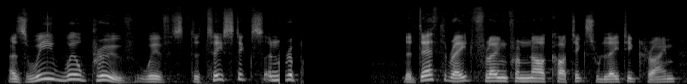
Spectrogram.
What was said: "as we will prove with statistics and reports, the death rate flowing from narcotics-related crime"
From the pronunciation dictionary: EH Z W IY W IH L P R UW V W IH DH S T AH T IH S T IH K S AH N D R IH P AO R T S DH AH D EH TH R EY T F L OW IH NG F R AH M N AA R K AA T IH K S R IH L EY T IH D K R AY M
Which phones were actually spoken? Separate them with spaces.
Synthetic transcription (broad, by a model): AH Z W IY W IH L P R UW V W IH DH S T AH T IH S T IH K S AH N R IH P AO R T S DH AH D EH TH R EY T F L OW IH NG F R AH M N AA R K AA T IH K S R IH L EY T IH D K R AY M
